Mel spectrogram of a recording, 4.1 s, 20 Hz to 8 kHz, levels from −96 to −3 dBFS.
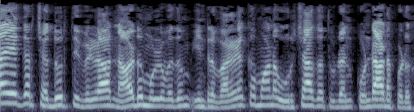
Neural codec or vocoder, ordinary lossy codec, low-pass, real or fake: none; none; 7.2 kHz; real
